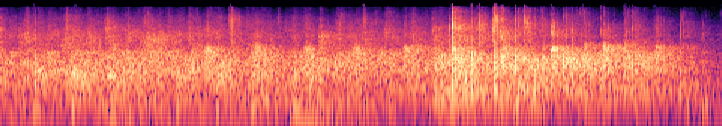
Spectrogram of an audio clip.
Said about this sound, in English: But let's just welcome Chris with a round of applause.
